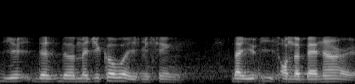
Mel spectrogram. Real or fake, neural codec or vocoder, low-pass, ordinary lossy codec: real; none; 3.6 kHz; none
